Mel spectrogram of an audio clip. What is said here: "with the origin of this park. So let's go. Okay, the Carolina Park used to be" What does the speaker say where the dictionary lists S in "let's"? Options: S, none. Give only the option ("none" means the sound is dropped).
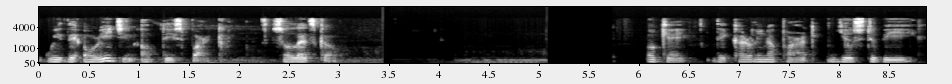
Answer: S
